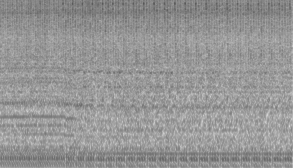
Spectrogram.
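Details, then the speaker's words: CAT forklift engine with cold hard-starting complaint, idling after water sprayed on the plug boot: lumpy, uneven idle stumbling about four times a second, misfire from high voltage leaking at the wet spark plug boot. "Yep, and you can definitely hear the misfire right now. And that will certainly cause a hard starting for you, especially when it's cold, because you need a higher KV."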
